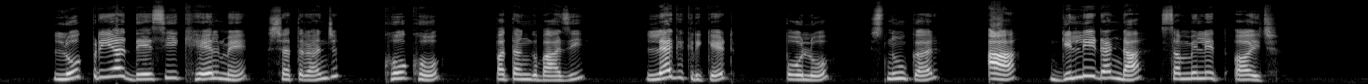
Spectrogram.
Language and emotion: Maithili, neutral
